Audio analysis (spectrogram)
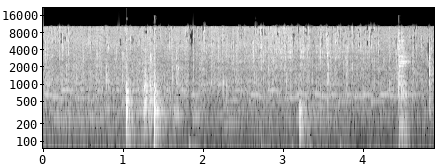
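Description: Shrimp and squid hit a hot pan while pancit palabok cooks, giving a steady close sizzle and frying hiss with a few sharp clatters and stirring knocks.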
